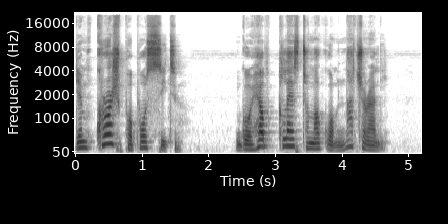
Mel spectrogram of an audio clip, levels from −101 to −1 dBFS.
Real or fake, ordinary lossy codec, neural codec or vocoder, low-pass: real; none; none; none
